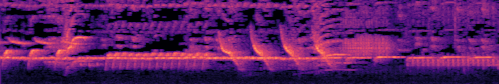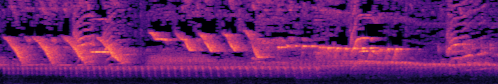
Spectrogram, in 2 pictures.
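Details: Canary chicks being fed beg with rapid, high, buzzy chirps and quick falling squeaks over a steady thin trill, calling nearly continuously, with no other sounds.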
